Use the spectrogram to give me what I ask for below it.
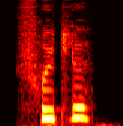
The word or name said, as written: frytle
